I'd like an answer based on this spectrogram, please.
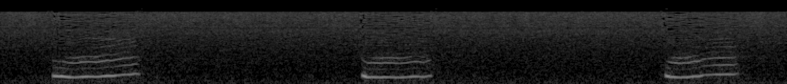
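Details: Female house cat snoring while asleep, three short nasal, tonal snores, each under a second with a slight upward bend, repeating about every three seconds in a quiet room.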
